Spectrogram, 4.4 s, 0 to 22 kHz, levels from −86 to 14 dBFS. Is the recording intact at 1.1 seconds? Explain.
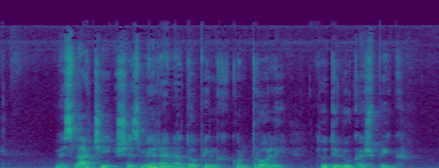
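Yes, at 1.1 seconds the speech plays through cleanly, with no dropout, click, distortion or other fault to be heard at that point.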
